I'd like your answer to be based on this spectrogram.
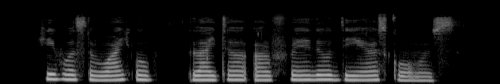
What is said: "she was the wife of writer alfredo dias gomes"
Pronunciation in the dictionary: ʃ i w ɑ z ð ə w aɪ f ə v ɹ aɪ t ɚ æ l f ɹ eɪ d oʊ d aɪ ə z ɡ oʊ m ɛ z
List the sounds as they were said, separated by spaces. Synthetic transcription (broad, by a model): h i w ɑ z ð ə w aɪ f ə v l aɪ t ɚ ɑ l f ɹ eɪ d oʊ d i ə s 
